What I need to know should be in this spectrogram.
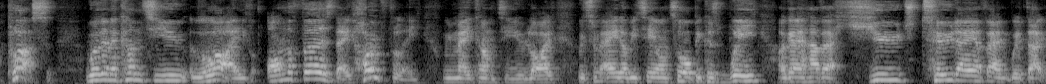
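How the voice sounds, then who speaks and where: A man in his thirties hosting a casual wrestling news show to camera, upbeat and chatty, with big jumps in pitch for emphasis. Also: fairly bright tone. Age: 30s. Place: small wood-panelled room full of wrestling posters. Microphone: webcam close up, then wide desk camera.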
